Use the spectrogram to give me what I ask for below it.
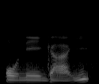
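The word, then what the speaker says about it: お願い: The third word that I think everyone should learn or should remember is onegai shimasu, or in short, onegai, onegai, like 4 syllables.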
